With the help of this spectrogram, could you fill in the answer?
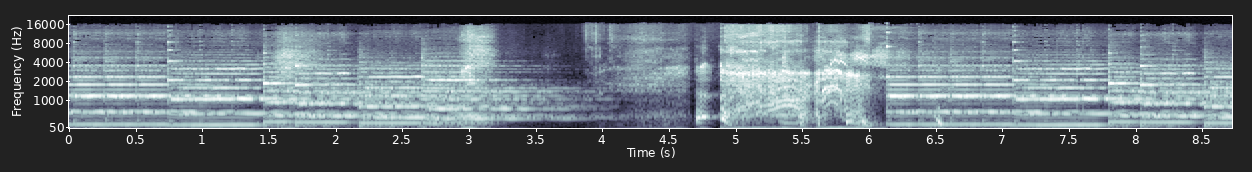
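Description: Upbeat music plays, briefly cuts out, and a loud, close cough or throat-clearing bursts through before the music starts up again.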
